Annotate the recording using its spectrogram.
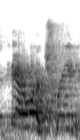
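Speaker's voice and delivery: high, loud, eager voice. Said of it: "something in your voice that says".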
